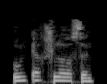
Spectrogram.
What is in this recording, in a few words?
"unerschlossen", German; adjectives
